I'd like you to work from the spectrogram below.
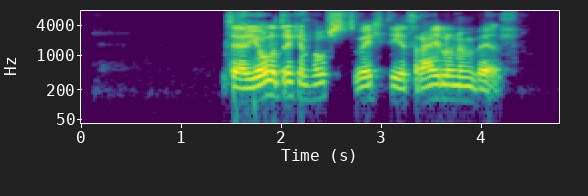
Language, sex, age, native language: Icelandic, male, 30-39, Icelandic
